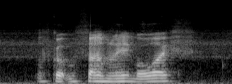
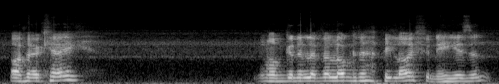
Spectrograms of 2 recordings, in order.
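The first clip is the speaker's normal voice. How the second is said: tearful and resolute; 4 semitones higher, 6 dB louder than usual. Real, not acted. Tearful vow after crying.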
